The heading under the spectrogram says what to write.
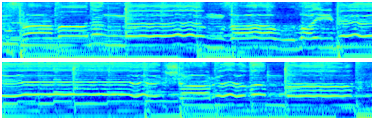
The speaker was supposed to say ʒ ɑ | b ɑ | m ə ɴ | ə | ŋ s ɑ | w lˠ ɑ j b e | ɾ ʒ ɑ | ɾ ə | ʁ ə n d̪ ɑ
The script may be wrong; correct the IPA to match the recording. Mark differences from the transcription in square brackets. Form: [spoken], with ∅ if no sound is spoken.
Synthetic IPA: [z] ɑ | [m] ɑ | [n] ə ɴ | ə | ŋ [z] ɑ | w lˠ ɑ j b e | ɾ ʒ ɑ | ɾ ə | ʁ ə n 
